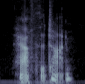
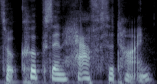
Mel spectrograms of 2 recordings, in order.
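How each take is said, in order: First: Half the time, breathed out in a whisper; whispered echo. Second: Said in the usual way. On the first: Shown as a demonstration. Whispering it again to her viewers. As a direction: whisper the repeat like an aside.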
